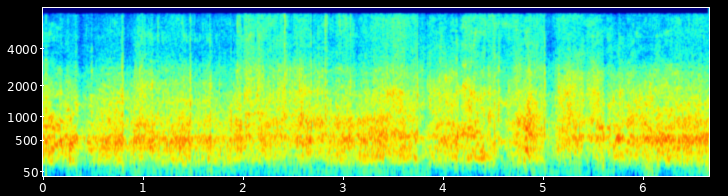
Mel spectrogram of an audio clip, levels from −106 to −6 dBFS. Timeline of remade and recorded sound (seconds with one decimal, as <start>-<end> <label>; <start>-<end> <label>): 0.0-0.5 remade; 0.5-3.8 recorded; 3.8-4.9 remade; 4.9-5.4 recorded; 5.4-6.3 remade; 6.3-6.7 recorded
